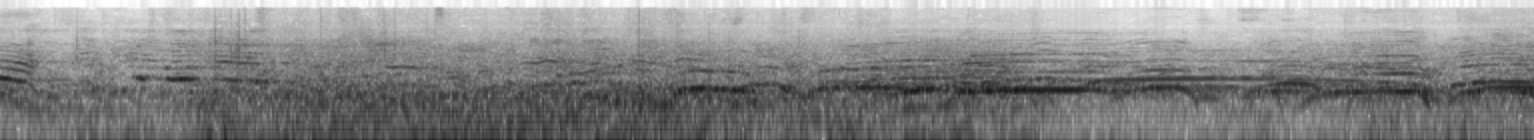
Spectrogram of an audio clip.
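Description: Live music with a deep bass thumps through loudspeakers.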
